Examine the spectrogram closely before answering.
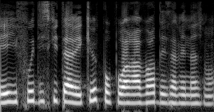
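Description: A woman speaks at a medium pitch with a dark, mellow tone and fairly even intonation, the sound dry and close with no echo. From French-speaking Switzerland, Lausanne. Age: 20s. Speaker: author speaking about her dyslexia. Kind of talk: public talk with audience questions.

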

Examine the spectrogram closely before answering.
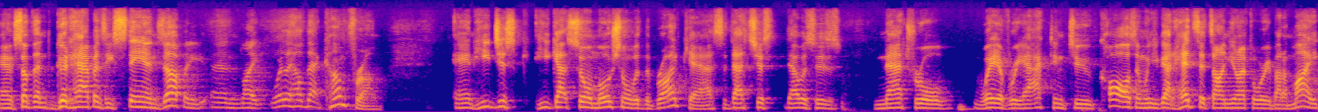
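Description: A man's fairly high, somewhat breathy voice, fairly quick, with ordinary pitch variation, in a very clean recording with a silent background. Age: 50s. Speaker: baseball executive and former broadcaster. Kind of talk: casual interview.

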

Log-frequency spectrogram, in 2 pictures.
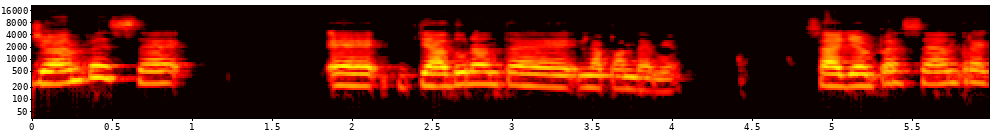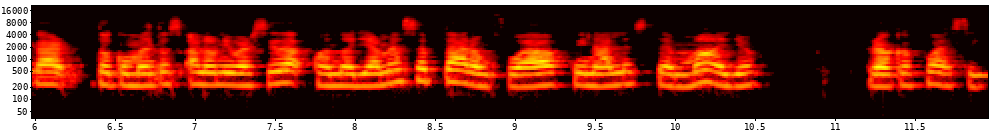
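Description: In an unremarkable speaking voice, a woman speaks at a fairly slow pace with fairly high pitch, fairly even intonation and big swings in loudness. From Dominican Republic. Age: 20s. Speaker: master's student. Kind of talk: casual interview chat.

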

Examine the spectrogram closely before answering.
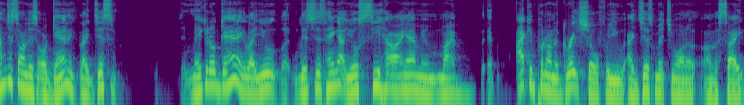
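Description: With an American accent, a man speaks fairly quickly in a fairly high, dark, mellow, somewhat breathy voice with lively intonation. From United States, Haitian family. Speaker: podcast guest. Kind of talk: casual chat.

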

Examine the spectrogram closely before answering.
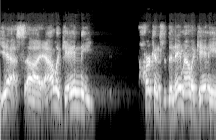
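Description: A man with a Western Pennsylvania accent, lively intonation and a fairly slow pace. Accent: Western Pennsylvania American. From northwestern Pennsylvania, near Erie. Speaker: auto mechanic and Sasquatch investigator. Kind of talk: casual interview.

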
